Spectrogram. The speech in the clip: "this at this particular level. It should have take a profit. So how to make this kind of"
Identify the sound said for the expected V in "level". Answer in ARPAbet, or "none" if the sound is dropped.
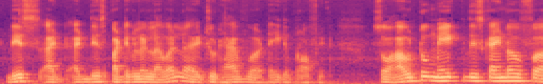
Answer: V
